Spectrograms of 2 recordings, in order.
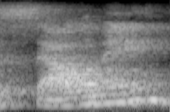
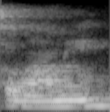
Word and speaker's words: Salome: Their mother is Salome. Do you recognize? Not to be pronounced salami, which we all did as kids because we thought it was funny.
